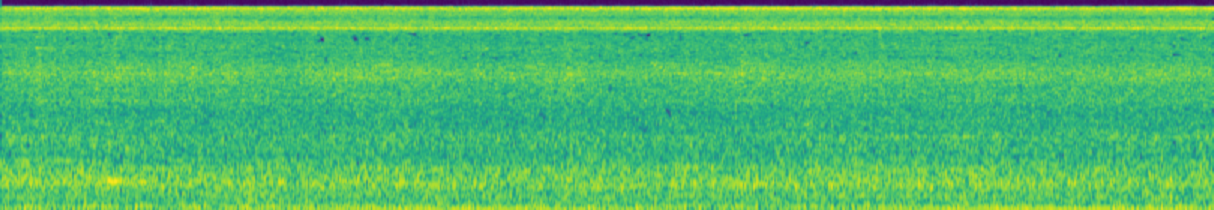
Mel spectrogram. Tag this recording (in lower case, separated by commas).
pink noise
